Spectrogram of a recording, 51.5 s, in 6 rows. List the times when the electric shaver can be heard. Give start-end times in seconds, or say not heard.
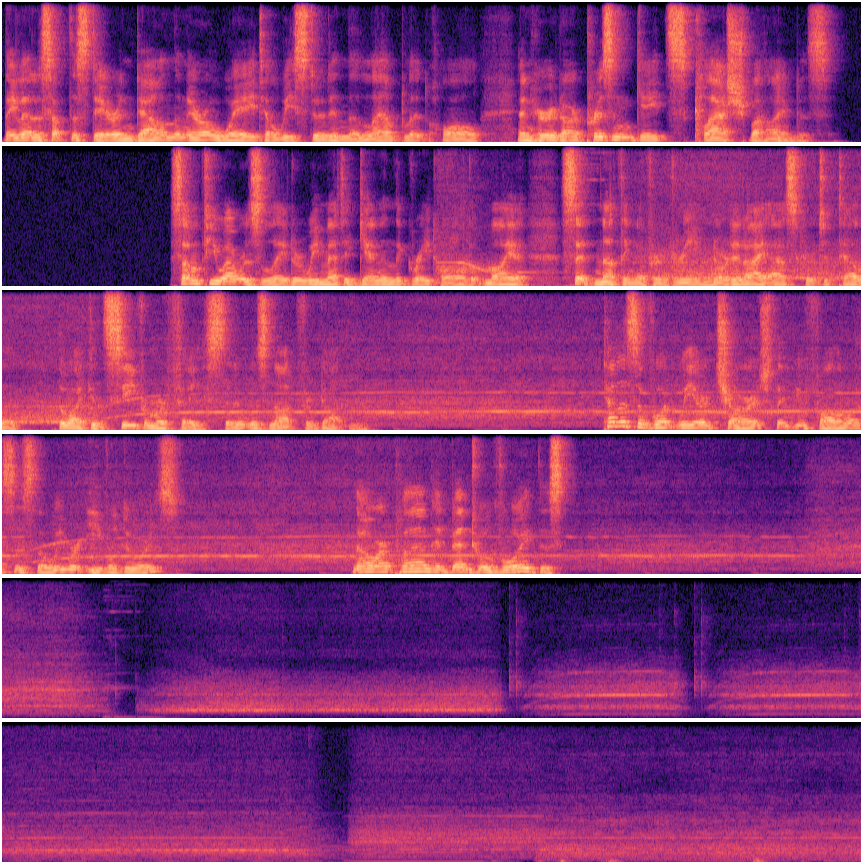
not heard.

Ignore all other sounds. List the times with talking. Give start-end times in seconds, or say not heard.
0.0-8.2, 10.3-20.9, 23.2-27.6, 29.2-31.4.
